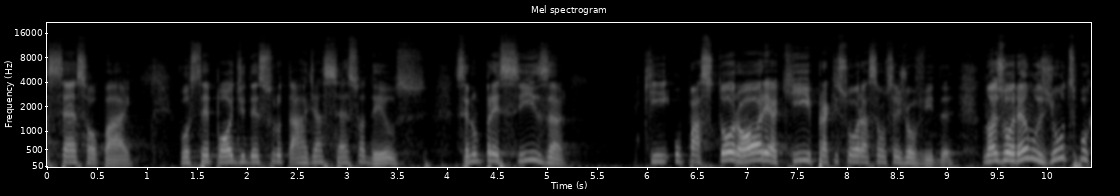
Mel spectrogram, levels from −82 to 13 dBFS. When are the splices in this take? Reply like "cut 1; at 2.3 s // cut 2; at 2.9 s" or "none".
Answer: none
